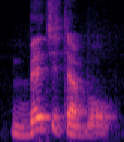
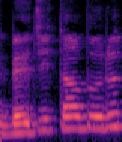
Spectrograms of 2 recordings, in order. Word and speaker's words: ベジタブル: 883 番ベジタブルベジタブルアクセントに注意ですね最小強く読みますあとはカカでベジタブルってよく書くんですけども発音はウニ点々の方のですねベジタブルていう風に読みます名刺で野菜と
